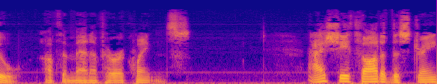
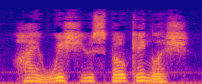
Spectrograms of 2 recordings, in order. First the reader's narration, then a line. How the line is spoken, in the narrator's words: said the girl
